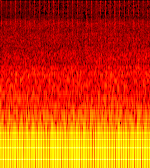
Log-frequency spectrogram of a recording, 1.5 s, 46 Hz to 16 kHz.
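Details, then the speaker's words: Fiat Uno Turbo ie (over 200 hp) after repair, cam timing belt marks aligned and valve shims adjusted, first start: smooth, even idle with a steady low drone and faint injector ticking, exhaust leak gone; sounds healthy. "après pour le reste ça va. Juste le bruit des injecteurs, plus de fuite d'échappement. Ah, ça tourne ça."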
